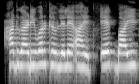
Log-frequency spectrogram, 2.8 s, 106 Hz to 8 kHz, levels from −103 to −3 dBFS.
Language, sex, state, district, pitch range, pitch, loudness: Marathi, male, Maharashtra, Pune, 265-280 Hz, 275 Hz, -14 LUFS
